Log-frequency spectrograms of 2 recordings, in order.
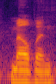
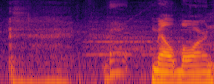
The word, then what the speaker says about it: Melbourne: Melbourne. Yeah, exactly. It's just the opposite of how it's spelt. Melbourne.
